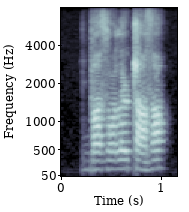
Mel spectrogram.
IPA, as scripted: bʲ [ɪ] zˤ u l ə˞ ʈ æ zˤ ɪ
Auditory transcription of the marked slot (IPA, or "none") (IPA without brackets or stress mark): ɛ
